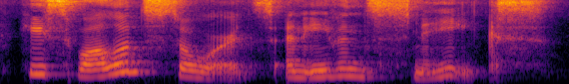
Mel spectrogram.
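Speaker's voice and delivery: ordinary delivery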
